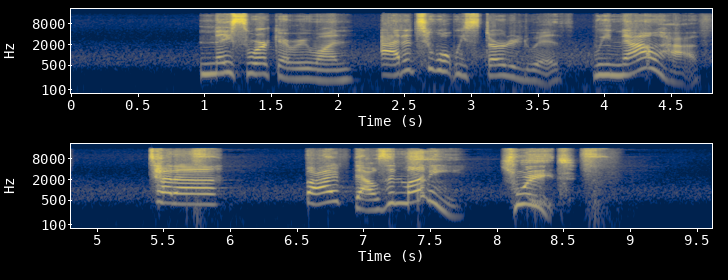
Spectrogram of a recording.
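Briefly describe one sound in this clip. A young woman speaks cheerfully and brightly.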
